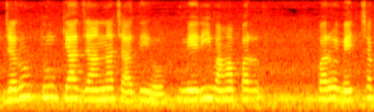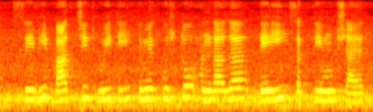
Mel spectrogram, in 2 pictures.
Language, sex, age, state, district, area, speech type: Hindi, female, 30-45, Uttar Pradesh, Mau, rural, read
